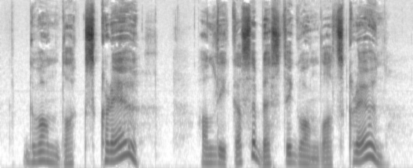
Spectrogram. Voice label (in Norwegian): gvanndakskLæur, Numedalsmål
